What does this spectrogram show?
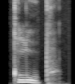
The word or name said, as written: klub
